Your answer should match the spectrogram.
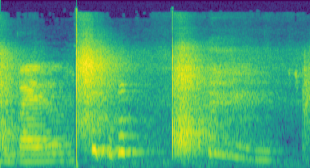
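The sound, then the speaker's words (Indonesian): Two sharp hand claps, spaced under a second apart, ring out over voices talking in the background, with a possible third softer clap at the very end. “Tepuk tangan online semuanya.”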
